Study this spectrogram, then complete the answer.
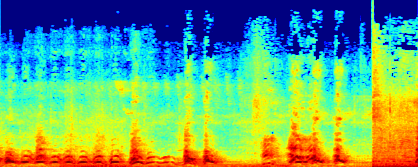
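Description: Dogs at a crowded animal shelter bark repeatedly in quick, overlapping bursts with occasional yips and whimpers, fairly close and loud, with no talking.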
